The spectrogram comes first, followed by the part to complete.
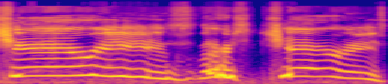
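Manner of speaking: put-on scream, pitched very high, excited. Retelling how a three-year-old brother screamed from the dumpster: imitating a child screaming.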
